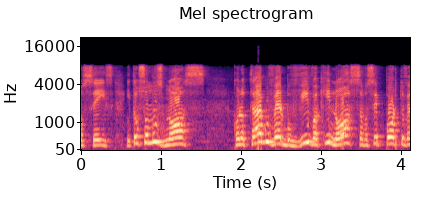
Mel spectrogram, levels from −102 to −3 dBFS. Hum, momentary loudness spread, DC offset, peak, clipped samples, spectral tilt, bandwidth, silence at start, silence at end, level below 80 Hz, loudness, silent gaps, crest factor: none; 10 LU; under 0.1%; 0 dBFS; under 0.1%; -4.5 dB/octave; 8.4 kHz; 0 s; 0 s; -50 dBFS; -12 LUFS; none; 12 dB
